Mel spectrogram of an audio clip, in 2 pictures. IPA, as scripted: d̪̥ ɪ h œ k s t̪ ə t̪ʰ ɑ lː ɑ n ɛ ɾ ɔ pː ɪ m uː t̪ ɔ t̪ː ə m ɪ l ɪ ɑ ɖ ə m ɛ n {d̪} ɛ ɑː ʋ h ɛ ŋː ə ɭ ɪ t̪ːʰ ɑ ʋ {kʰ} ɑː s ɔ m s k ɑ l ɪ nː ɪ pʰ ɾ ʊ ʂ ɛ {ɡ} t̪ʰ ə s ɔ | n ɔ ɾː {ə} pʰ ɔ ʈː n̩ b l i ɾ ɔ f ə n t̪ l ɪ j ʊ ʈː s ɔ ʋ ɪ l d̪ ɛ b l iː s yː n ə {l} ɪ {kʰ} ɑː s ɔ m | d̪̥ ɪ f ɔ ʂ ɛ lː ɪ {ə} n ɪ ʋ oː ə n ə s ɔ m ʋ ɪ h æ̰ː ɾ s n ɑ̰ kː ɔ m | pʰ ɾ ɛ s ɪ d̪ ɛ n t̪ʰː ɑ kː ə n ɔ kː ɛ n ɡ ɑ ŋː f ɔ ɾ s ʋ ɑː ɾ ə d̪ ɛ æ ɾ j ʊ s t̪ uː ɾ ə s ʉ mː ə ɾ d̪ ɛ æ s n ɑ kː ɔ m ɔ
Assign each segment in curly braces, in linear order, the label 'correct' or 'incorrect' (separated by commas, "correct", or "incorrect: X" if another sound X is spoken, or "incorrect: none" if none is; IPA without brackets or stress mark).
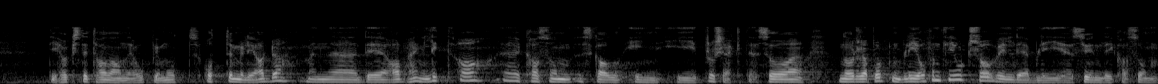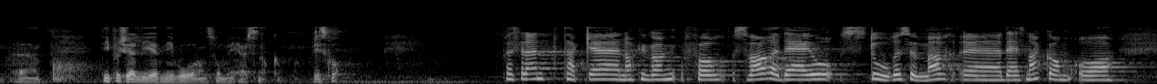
correct, correct, incorrect: k, incorrect: ɑ, correct, correct, correct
